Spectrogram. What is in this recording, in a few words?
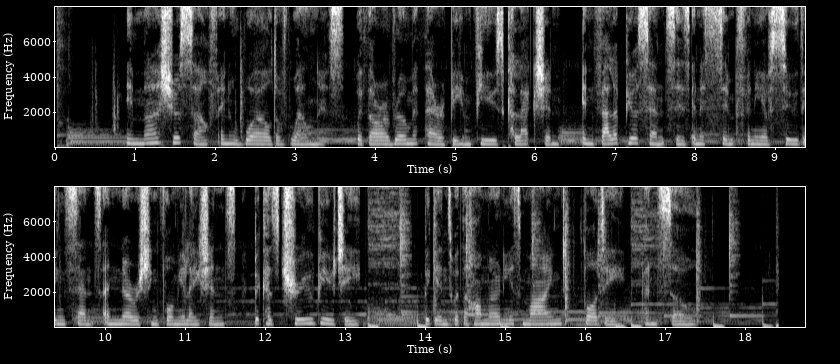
female Northern Irish English aromatherapy infused wellness collection; commercial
